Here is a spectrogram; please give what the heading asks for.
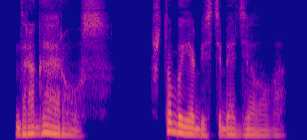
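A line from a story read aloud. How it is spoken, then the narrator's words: Sighed. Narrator (Russian): вздохнула Элли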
